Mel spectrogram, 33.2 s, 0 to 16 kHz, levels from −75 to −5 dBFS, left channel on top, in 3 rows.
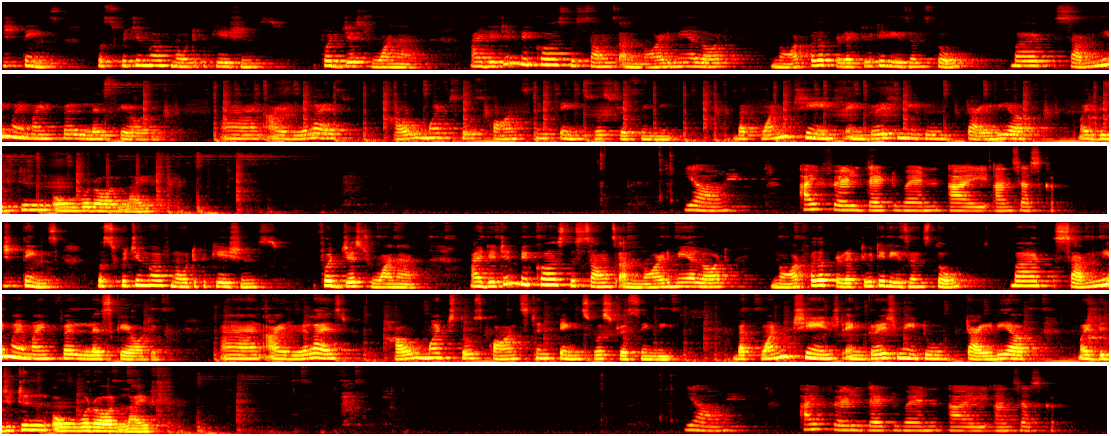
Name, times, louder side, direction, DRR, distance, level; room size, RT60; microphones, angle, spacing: voice 1, 0.0-2.8 3.2-7.3 7.7-9.6 10.1-12.6 13.2-14.5 14.9-17.9 18.4-21.4 21.8-23.8 25.5-25.7, right 5 dB, 70° right, 0.4 m, -22 dB
sound 1, 12.1-12.8 13.2-18.4 18.8-20.2 20.5-24.9, left 3 dB, 80° left, 0.7 m, -40 dB
voice 2, 28.8-32.7, left 5 dB, 40° left, 0.3 m, -29 dB
7.6 x 6.8 x 3.2 m
head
